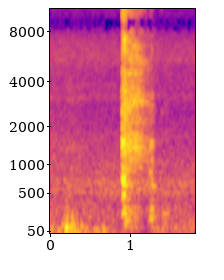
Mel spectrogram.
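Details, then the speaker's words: Single short, dry cough from an adult woman who has a lingering little cough after earlier coughing, in a quiet room. "I'm not even channeling now, and I got a little cough still."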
